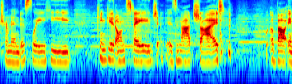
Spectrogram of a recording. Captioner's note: laughs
